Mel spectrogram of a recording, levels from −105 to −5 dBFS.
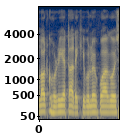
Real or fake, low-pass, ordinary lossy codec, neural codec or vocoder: real; 7.2 kHz; Opus, 64 kbps; none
